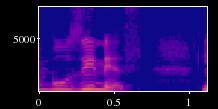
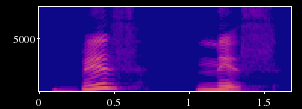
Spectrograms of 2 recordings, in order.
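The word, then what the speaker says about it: business: अगर ध्यान देंगे तो यह पढ़ने में अगर पढ़ने की कोशिश करें एज इट इज तो यह हो जाता है बुजीनेसवेयर लेकिन यह है बिजनेस तो यह कह सकते हैं कि ये आई साइलेंट है और इसको आई की तरह ही पढ़ा जाता है ऐसे बिजनेस ऑल राइट ध्यान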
